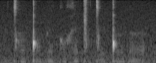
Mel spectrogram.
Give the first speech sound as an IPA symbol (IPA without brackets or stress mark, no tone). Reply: ǀʰ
